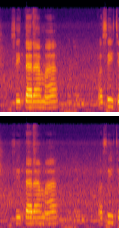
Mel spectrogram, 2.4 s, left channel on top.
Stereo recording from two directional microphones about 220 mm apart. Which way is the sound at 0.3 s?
45° left (ahead or behind).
